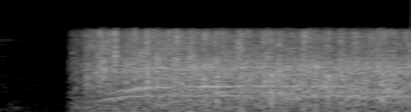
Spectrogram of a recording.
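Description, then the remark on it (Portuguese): Applause from an audience bursts in after a brief silence, a dense, steady wash of clapping that holds at full loudness without fading. “a plateia que hoje estava quieta até esse momento só escutando se manifestou”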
